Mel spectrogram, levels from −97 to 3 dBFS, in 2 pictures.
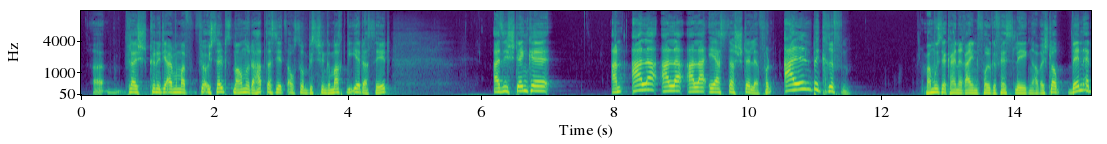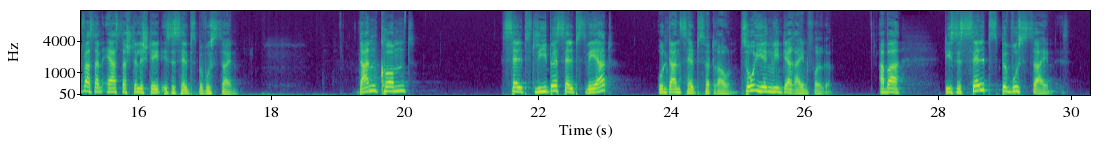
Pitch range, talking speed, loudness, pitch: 125-175 Hz, 130 wpm, -13 LUFS, 145 Hz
